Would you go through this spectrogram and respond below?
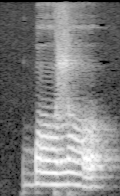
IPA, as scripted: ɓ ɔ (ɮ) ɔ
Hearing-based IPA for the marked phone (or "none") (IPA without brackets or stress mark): ɮ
